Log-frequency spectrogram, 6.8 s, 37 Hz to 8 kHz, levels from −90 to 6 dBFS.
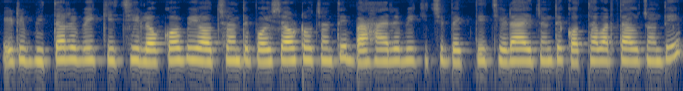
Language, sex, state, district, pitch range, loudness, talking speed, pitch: Odia, male, Odisha, Malkangiri, 215-230 Hz, -18 LUFS, 150 wpm, 225 Hz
